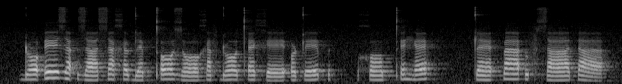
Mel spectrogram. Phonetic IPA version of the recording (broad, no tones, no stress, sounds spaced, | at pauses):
ɖ ɔ ʔ ɛː z a ʔ z a s a x a ɖ æ p tʼ ɔː z ɔː x a f ɖ ɔː tʼ æ x ɛː ʔ ɔ ʈ ɛː p | x ɔː p tʼ ɛ ŋ æ | ʈ æː ʔ p aː ʔ ʊ f s aː θ aː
